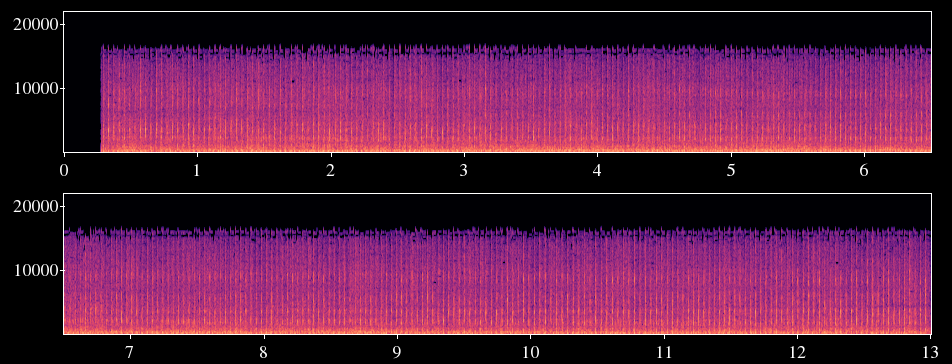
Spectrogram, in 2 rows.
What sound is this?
River Motor Boat Jungle Cruise
A long prop motor boat travelling up a river. I recorded this in 2019 on the Secure River in Bolivia from inside one of those boats with the single long propeller shift.
boat, cruise, engine, field-recording, jungle, motorboat, river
